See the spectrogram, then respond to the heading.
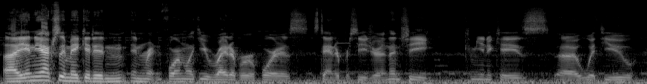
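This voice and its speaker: A man's voice: lowish voice, quick pace, noisy background. A man narrating as game master of a tabletop roleplaying game, explaining in a conversational way. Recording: music playing behind the voice. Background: music.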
